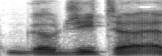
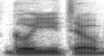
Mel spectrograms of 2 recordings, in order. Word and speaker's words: Goyito: This is a bit of a come-to-Jesus moment for Gogeta as well. I know it's Goyito, but Gogeta is how my wife would pronounce it.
